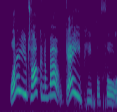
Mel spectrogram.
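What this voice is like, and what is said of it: Put-on southern accent, grandmother voice. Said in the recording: “give my grandmother a southern accent”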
